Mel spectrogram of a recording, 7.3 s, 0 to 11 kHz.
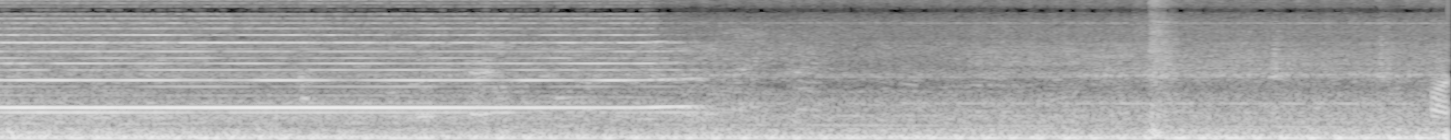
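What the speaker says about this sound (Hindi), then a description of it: "और अब हमारी ट्रेन रवाना हो रही है मार्शलिंग यार्ड से।" A 151UP Shah Latif passenger train pulls out of a marshalling yard, a steady loud low rumble of rolling wagons with a long sustained horn tone for the first few seconds, then continuing rumble and a brief squeal near the end.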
